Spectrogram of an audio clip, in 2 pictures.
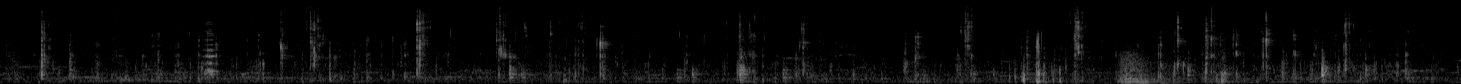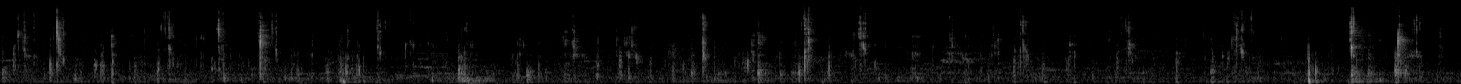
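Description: Close-up chewing and biting of fried samosas and an aloo chop: wet mouth sounds with many small, sharp crunches and clicks at irregular intervals.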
